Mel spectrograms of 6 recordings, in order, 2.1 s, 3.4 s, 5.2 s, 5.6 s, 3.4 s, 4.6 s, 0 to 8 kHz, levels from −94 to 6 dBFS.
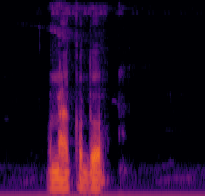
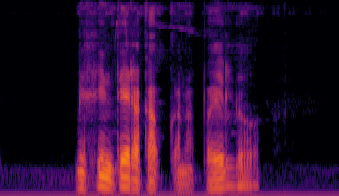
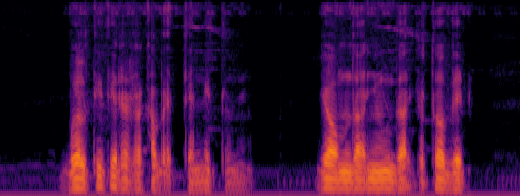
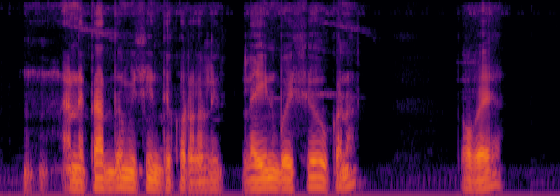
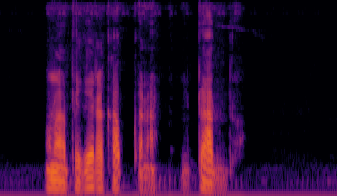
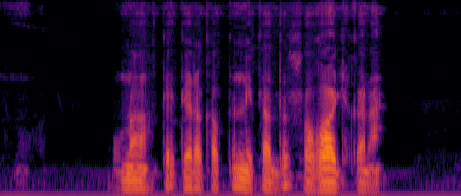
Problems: none marked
